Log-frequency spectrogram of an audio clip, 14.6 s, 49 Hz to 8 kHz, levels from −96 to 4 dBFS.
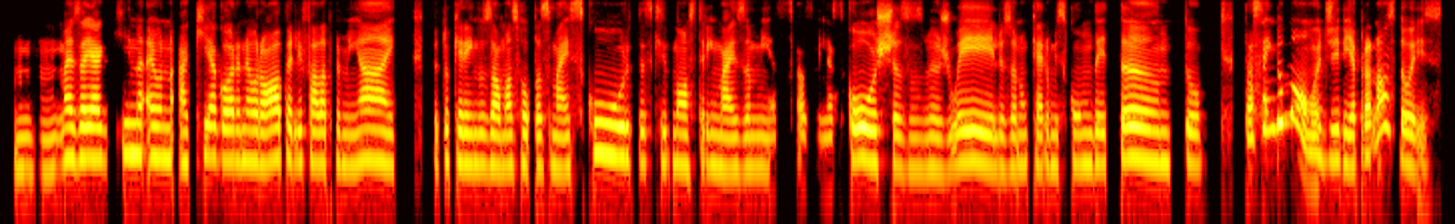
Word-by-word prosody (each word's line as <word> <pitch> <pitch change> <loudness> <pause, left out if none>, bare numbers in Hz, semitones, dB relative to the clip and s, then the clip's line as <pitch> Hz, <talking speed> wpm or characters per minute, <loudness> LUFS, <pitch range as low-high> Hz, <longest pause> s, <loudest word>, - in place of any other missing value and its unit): uhum, 175 0 -9
mas 220 +1 +2
aí 225 0 +6
aqui 220 +3 +1
na 240 0 +1
eu 225 0 +2 0.2
aqui 200 +4 -3
agora 210 -2 +2
na 210 0 -2
Europa 210 +2 +4
ele 205 0 -3
fala 200 -1 +1
pra 200 - -10
mim: 190 +1 -7
"Ai, 210 -2 +3 0.4
eu 185 - -8
tô 210 - -4
querendo 195 -2 -1
usar 190 -1 +1
umas 185 +1 -2
roupas 185 -2 -3
mais 180 -1 -3
curtas 225 -5 0
que 200 -2 -8
mostrem 190 0 -3
mais 175 -1 -2
a 180 - -4
minhas 180 0 -9 0.2
as 185 - -7
minhas 175 +1 -10
coxas 205 -5 +4
os 175 0 -10
meus 175 -1 -6
joelhos, 190 -1 +1
eu 180 - -3
não 185 - -7
quero 185 -1 -4
me - - -7
esconder 195 +1 -5
tanto." 205 -3 +2 0.4
Tá - - 0
sendo 430 +3 +4
bom 460 -5 +3
eu - - -2
diria 205 -3 -1
pra 235 +5 +2
nós 425 - 0
dois. - - -3
200 Hz, 200 wpm, -22 LUFS, 185-215 Hz, 0.4 s, aí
